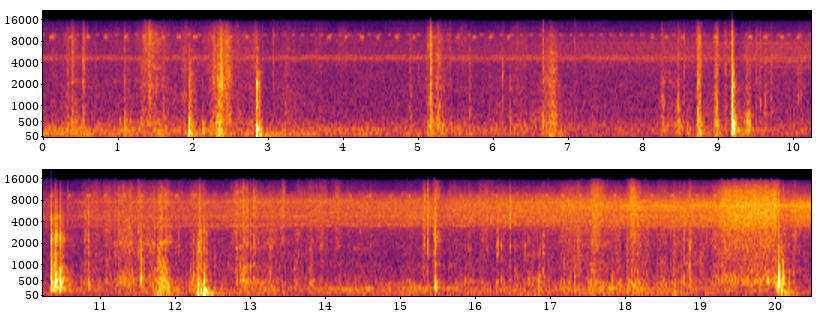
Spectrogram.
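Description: A cardboard shipping box is cut open and handled: a knife slits the packing tape, then flaps and an inner box are pulled out, with scattered knocks, scrapes and rustles of cardboard on a plastic table. A steady high insect drone runs underneath and grows louder near the end.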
